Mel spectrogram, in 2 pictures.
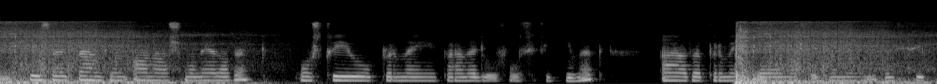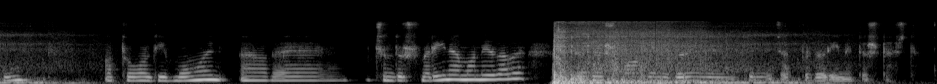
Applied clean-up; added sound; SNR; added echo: none; Boom; 1 dB; none.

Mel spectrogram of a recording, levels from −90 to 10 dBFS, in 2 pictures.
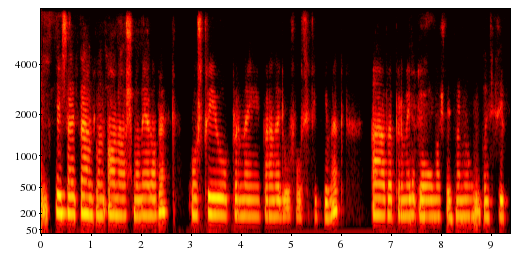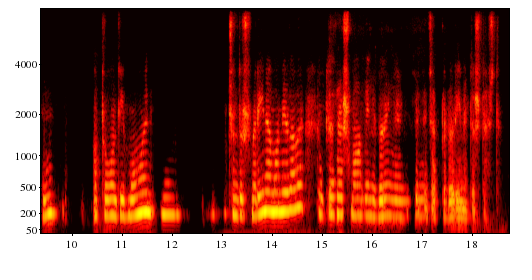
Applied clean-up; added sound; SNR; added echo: neural mask model Resemble Enhance denoiser.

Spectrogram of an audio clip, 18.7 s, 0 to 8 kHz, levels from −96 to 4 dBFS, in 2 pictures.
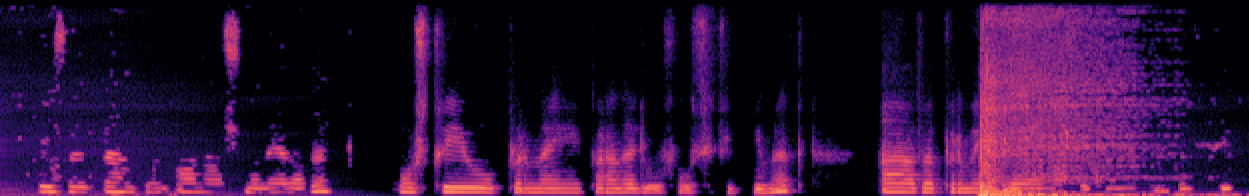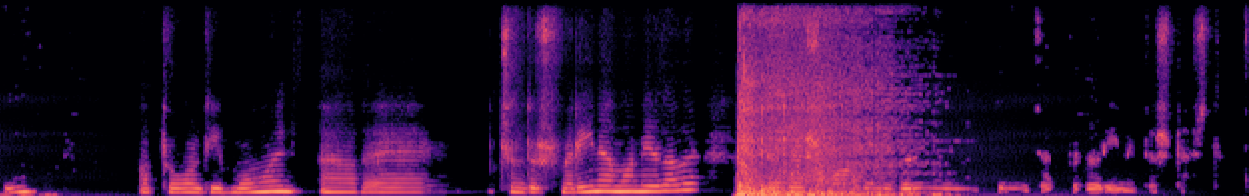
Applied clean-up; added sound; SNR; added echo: classical method spectral subtraction.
